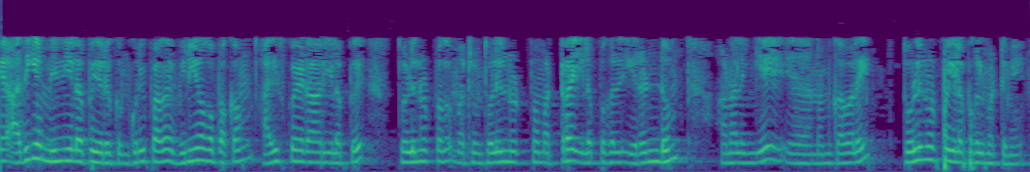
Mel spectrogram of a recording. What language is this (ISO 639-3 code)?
tam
